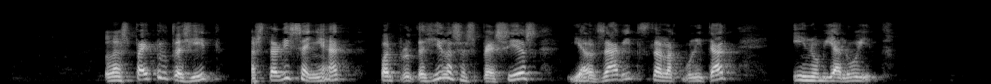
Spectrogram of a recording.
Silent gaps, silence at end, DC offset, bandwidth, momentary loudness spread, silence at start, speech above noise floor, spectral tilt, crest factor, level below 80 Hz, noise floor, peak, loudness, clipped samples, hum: none; 1.15 s; under 0.1%; 7.6 kHz; 9 LU; 1.05 s; 55 dB; -5 dB/octave; 18 dB; -58 dBFS; -73 dBFS; -2 dBFS; -18 LUFS; under 0.1%; none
